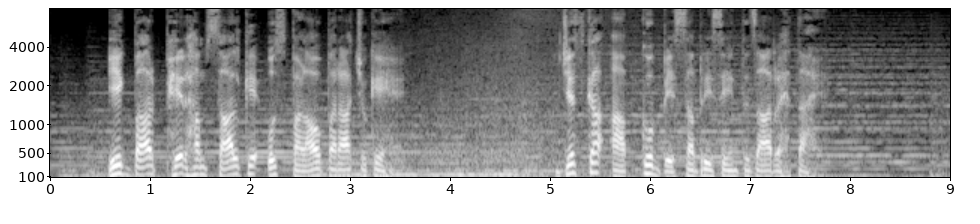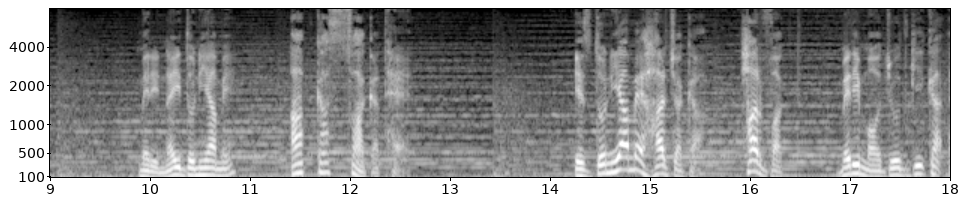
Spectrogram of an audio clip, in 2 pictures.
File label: TV promo, Voice-Over; BiggBoss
